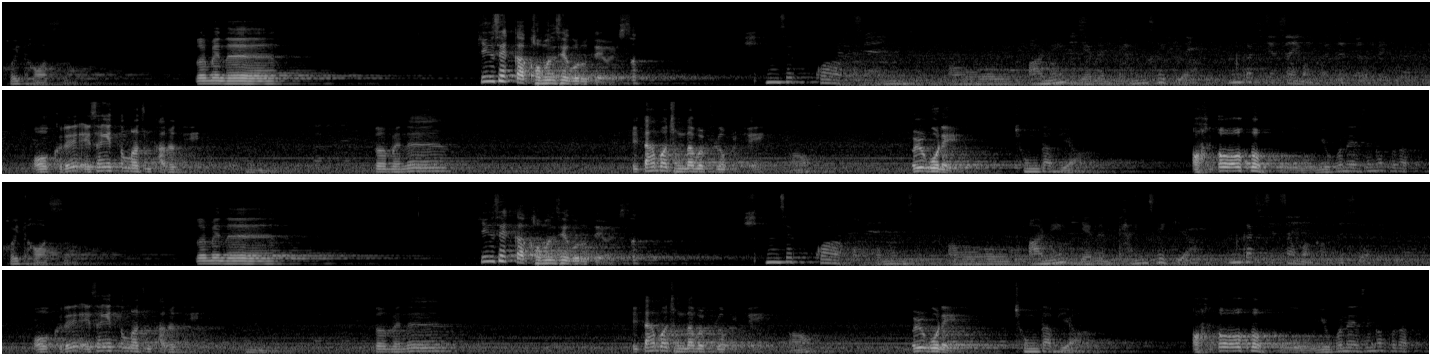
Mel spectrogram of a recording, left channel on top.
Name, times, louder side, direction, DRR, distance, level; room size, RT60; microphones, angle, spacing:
voice 1, 0.0-0.8 7.4-13.8 16.7-17.1 22.1-22.4 24.4-25.2 27.0-28.3, right 1 dB, 20° right, 8 dB, 0.6 m, -43 dB
voice 2, 1.9-2.8 4.8-6.4 14.6-16.2 18.0-18.9 20.6-21.9 23.4-23.9 26.2-26.9, left 3 dB, 25° left, 11 dB, 0.4 m, -32 dB
sound 1, 8.3-23.8, equal, 55° left, 1.0 m, -49 dB
15.5 x 11.5 x 3.7 m, 2.7 s
head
